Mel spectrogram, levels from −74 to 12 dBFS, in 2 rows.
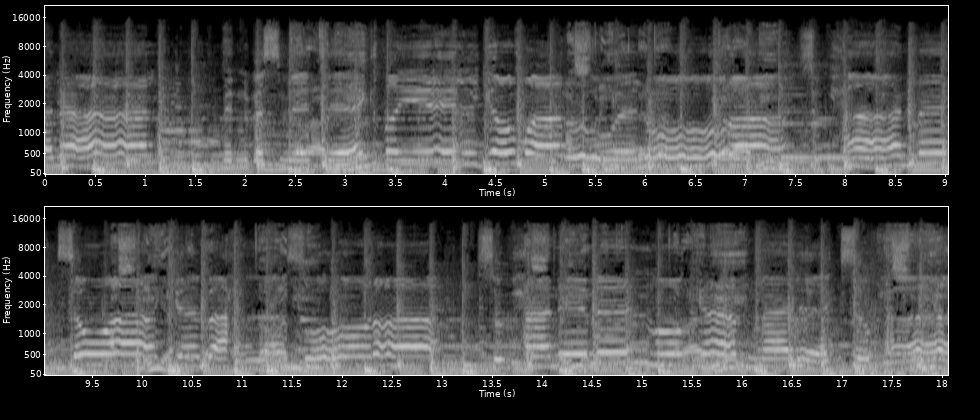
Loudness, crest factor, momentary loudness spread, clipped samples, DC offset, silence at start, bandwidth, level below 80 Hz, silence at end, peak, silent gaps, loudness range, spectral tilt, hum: -14 LUFS; 14 dB; 4 LU; under 0.1%; under 0.1%; 0 s; 16 kHz; -26 dBFS; 0 s; 0 dBFS; none; 1 LU; -5 dB/octave; none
